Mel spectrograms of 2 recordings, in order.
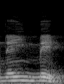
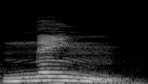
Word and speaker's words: name: questão de sotaque mas a palavra nem não é pronunciado com o último e eu não falo nem me eu falo nem What is your last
